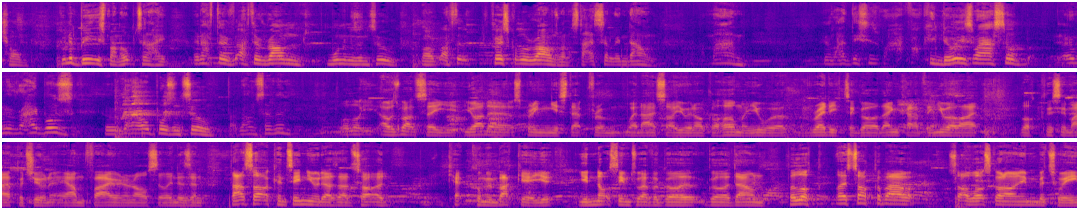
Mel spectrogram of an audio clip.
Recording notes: At this gym in Garforth.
